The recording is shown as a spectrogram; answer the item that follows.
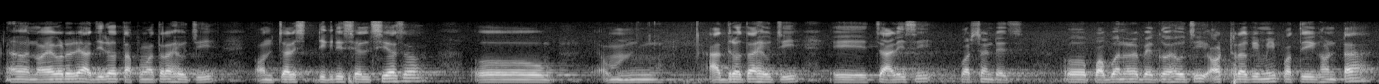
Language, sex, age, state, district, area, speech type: Odia, male, 18-30, Odisha, Nayagarh, rural, spontaneous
